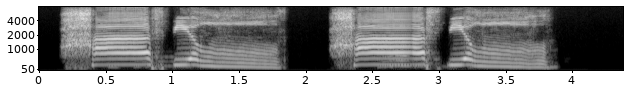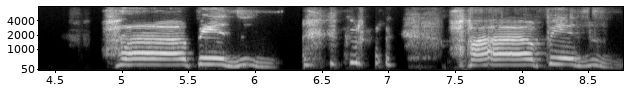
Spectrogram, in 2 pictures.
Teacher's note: huruf dho kan dia punya sifatnya isti'la ya, huruf tebal ya. terangkat pangkal lidah, lalu suara naik ke atas, ya, langit-langit atas, lalu dho juga punya sifat itobak, terkepung, jadi gendutin suaranya.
